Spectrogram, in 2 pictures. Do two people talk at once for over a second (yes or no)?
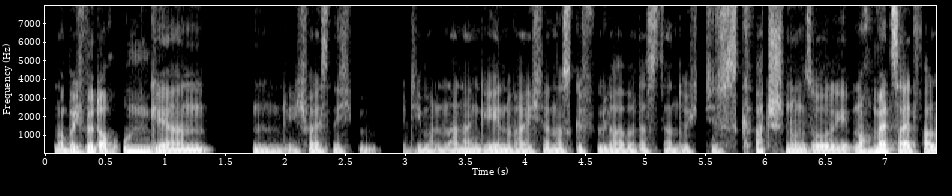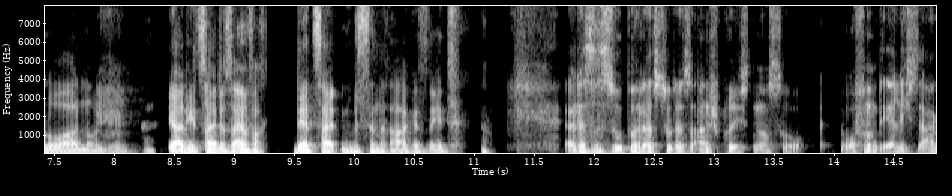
no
